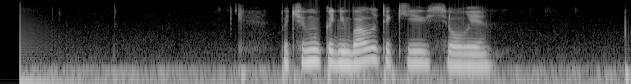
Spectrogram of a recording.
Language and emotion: Russian, neutral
